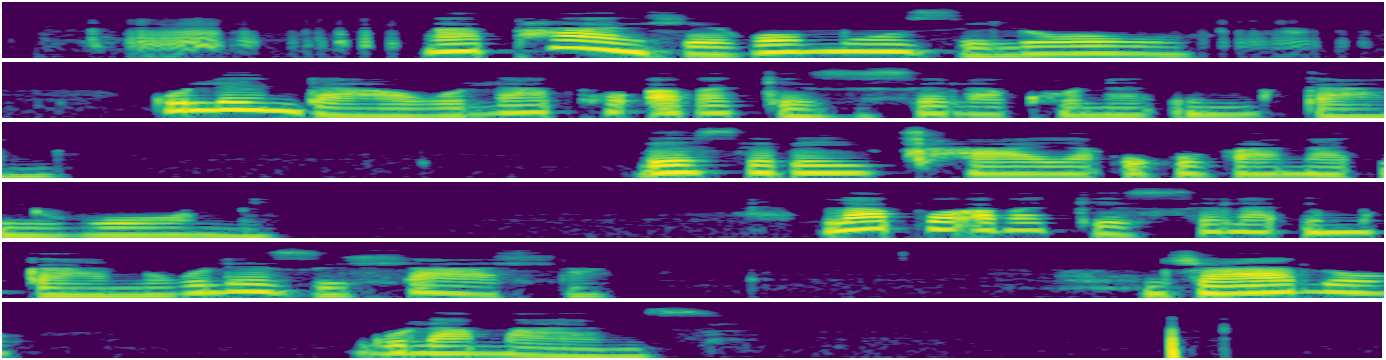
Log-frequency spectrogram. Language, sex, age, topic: North Ndebele, female, 25-35, health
